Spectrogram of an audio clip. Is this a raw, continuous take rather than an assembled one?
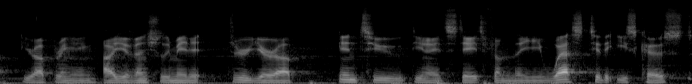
no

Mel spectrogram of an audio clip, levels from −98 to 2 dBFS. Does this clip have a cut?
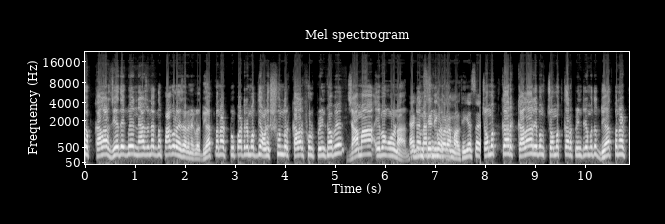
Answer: yes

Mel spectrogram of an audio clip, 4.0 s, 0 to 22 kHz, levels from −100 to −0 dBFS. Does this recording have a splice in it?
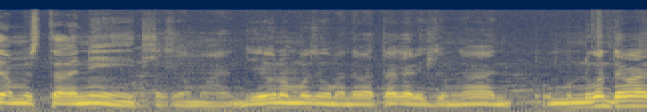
yes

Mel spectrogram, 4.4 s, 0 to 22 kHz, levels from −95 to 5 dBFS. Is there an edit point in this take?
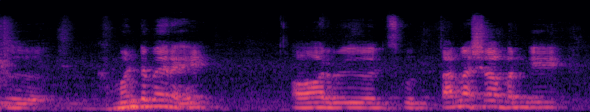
no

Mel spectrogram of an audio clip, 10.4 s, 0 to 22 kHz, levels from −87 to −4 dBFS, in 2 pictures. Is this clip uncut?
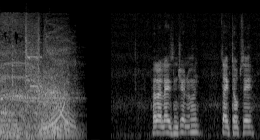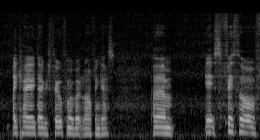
yes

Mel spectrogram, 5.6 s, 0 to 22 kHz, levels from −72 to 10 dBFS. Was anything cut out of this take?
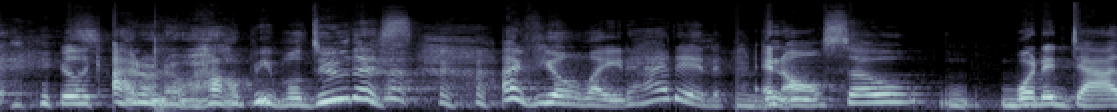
yes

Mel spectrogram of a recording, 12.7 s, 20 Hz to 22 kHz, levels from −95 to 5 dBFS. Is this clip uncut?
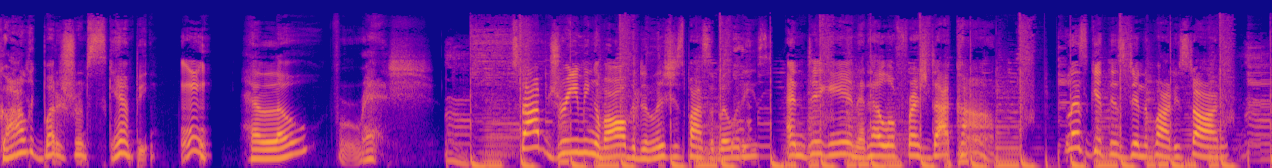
yes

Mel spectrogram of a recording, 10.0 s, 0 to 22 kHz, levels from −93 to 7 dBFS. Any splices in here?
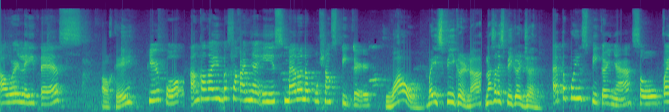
yes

